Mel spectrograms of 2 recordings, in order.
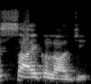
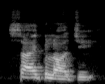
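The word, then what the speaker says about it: psychology: ये जो हमारा पी है वो कहां आ रहा है? एस से पहले आ रहा है। इसलिए हम पी को क्या करते हैं? साइलेंट करते हैं। पी का प्रोनाउंसिएशन नहीं करते हैं। और यहां पर हम क्या पढ़ेंगे? साइकोलॉजी। क्या पढ़ेंगे भैया? साइकोलॉजी। तो यहां पर हम पी का प्रोनाउंसिएशन नहीं करेंगे।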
